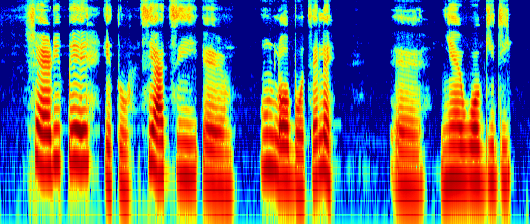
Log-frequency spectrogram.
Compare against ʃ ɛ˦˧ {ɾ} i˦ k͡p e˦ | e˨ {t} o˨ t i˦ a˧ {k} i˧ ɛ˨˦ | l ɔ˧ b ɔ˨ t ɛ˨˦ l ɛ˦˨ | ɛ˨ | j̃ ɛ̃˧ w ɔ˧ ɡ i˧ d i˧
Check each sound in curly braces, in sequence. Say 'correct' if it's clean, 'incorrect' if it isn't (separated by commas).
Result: correct, correct, incorrect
